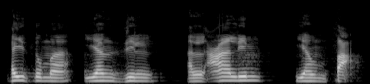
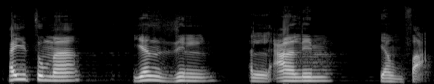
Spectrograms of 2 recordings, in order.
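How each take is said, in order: No difference in how they are said.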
